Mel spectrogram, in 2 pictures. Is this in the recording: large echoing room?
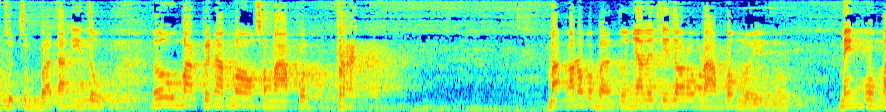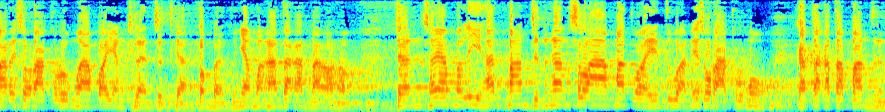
yes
